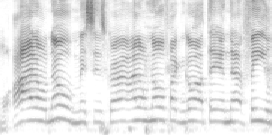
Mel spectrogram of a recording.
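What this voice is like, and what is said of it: Racist stereotyped slave character voice. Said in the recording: “does a racist slave impression”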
